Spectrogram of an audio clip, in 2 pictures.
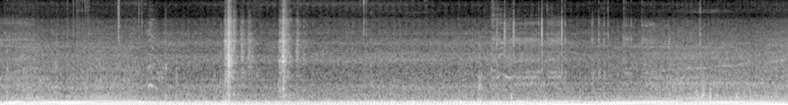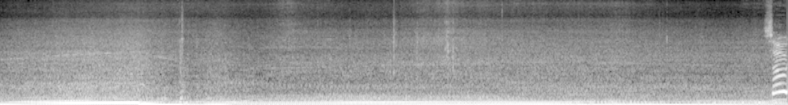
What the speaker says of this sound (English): Really good running engine.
